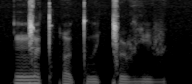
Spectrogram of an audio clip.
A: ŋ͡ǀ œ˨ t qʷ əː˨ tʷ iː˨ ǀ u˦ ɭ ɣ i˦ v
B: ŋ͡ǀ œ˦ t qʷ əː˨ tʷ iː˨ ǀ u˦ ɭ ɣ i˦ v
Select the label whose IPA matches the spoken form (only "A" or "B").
B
